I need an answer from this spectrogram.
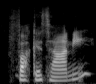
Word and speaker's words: Whakatane: A lot of their towns obviously have names, but it's pronounced like Whakatane.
